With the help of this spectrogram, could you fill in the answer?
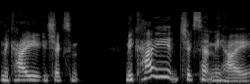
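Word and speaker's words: Mihaly Csikszentmihalyi: There's a lot of stuff about this guy's name is pronounced Mikhail Csikszentmihalyi, and somebody can correct me on that.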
